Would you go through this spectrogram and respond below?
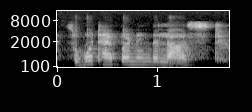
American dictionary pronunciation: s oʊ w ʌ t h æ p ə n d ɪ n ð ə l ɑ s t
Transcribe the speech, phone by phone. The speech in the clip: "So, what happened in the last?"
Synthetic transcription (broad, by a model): s oʊ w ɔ t h æ p ə n d ɪ n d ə l ɑ s t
